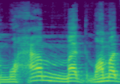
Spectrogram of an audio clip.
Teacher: دوسرا جو میم ہے اس کے اوپر تشدید ہے، اسے ڈبل پڑھیں گے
